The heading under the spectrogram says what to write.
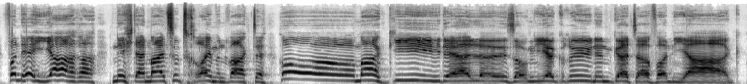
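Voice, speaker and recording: A man performs an ancient, blind, tortured alien creature in a story, pushing his voice high above his natural register into a creaky, heavily acted sound. The character is gentle and sorrowful, delivering lines in a halting, lamenting way.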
